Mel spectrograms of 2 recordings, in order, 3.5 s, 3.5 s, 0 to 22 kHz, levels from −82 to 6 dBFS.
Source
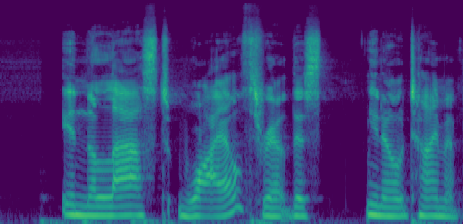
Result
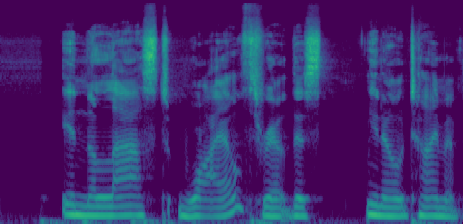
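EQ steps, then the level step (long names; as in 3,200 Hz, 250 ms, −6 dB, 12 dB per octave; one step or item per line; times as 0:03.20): drawn EQ curve 450 Hz 0 dB, 680 Hz −17 dB, 1,900 Hz −5 dB, 2,800 Hz −17 dB, 5,200 Hz +6 dB, 11,000 Hz +13 dB
−5.5 dB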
